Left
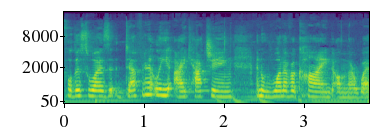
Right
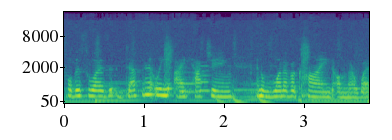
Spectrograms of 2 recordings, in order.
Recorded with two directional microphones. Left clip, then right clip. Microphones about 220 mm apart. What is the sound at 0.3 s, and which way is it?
A woman's voice, 10° left (ahead or behind).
